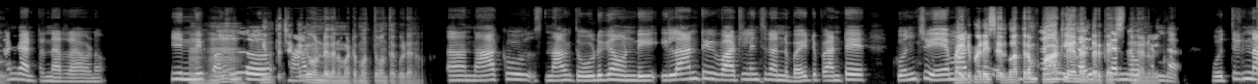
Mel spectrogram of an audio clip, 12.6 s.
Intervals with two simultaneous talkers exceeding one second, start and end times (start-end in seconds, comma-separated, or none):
9.6-11.7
